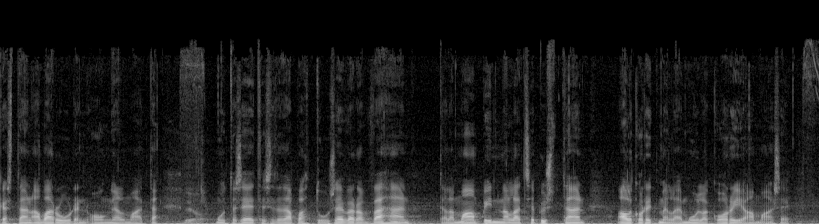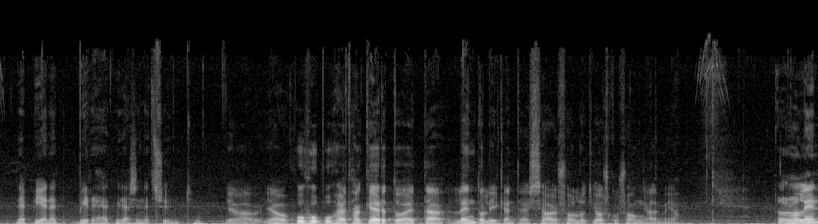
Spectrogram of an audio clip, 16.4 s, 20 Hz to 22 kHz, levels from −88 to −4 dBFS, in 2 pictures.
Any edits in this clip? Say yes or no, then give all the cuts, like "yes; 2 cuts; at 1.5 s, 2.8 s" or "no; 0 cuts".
yes; 1 cut; at 10.4 s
